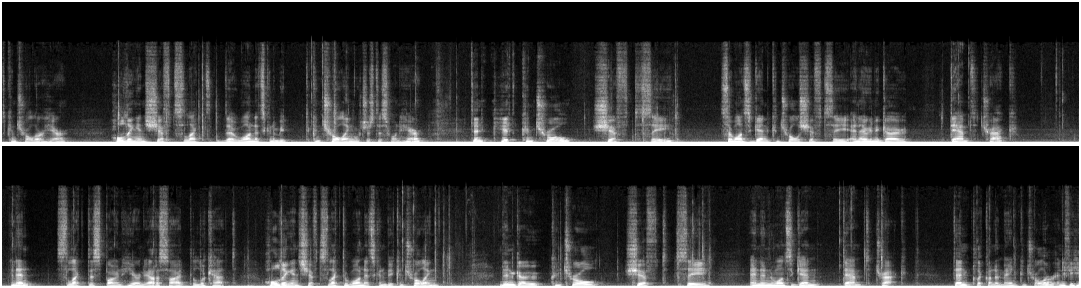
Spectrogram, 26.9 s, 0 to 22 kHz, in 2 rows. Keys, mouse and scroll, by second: 3.8 shift+click, 4.1 scroll down 2, 4.3-14.2 middle drag, 5.2-6.4 scroll up 2, 6.4-8.0 scroll up 1, 8.0 ctrl+shift+c, 14.2 click, 14.8-18.4 middle drag, 15.4-17.0 scroll up 2, 17.0-18.4 scroll up 1, 18.4 shift+click, 21.9 ctrl+shift+c, 24.4-25.6 scroll down 2, 25.6 click, 26.1-26.9 middle drag.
